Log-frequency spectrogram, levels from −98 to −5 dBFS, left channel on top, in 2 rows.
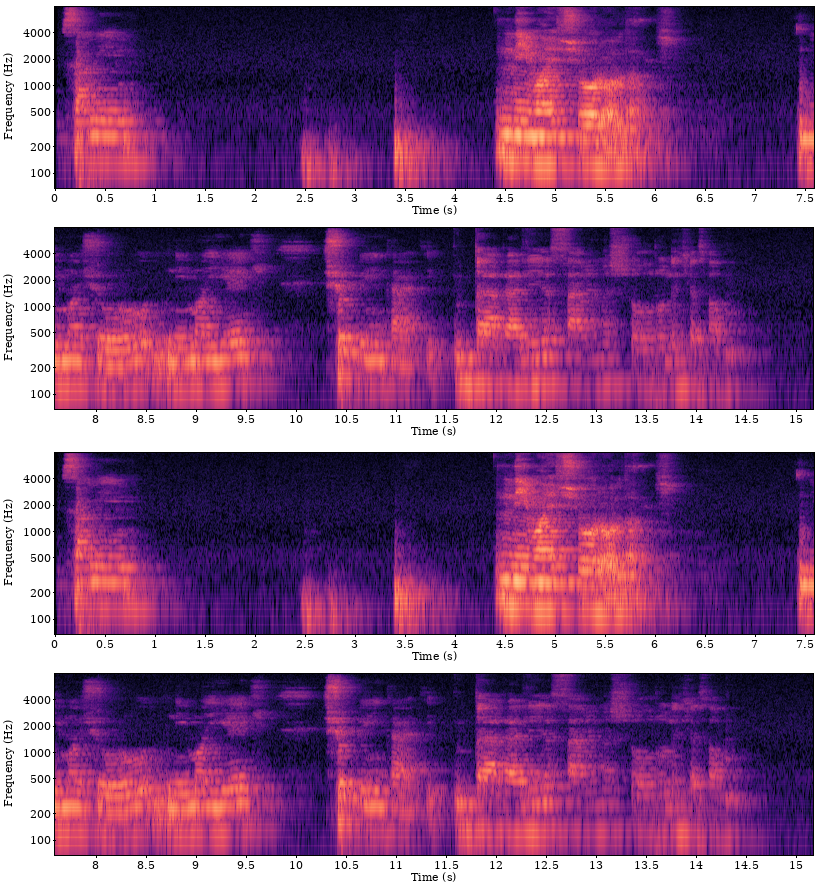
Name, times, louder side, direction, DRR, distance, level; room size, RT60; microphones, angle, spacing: voice 1, 0.1-0.8 3.4-3.6 7.4-11.4, equal, 10° left, -3 dB, 0.4 m, -34 dB
voice 2, 4.4-6.1, left 1 dB, 40° right, -5 dB, 0.9 m, -26 dB
voice 3, 11.6-14.3, left 1 dB, 55° left, 0 dB, 0.6 m, -38 dB
2.4 x 2.1 x 3.2 m, 0.81 s
head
